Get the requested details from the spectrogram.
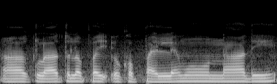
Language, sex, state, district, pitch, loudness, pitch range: Telugu, male, Telangana, Mahabubabad, 140 Hz, -15 LUFS, 135-140 Hz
